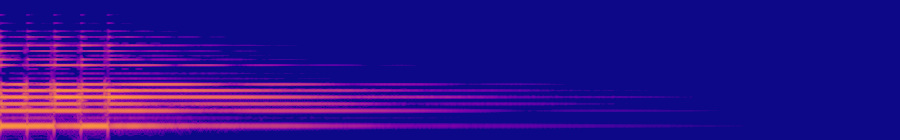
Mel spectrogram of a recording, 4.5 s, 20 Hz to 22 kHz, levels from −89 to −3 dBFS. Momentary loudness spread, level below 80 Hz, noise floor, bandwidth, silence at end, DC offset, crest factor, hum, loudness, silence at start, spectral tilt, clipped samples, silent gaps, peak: 19 LU; -86 dBFS; under -90 dBFS; 12.5 kHz; 2.7 s; under 0.1%; 20 dB; none; -25 LUFS; 0 s; -0.5 dB/octave; under 0.1%; none; -12 dBFS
